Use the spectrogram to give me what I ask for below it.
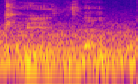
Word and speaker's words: Coot-tha: The crazy thing is it's not Mount Coot-tha in the way you might think. It's Mount Coot-tha. Yeah. And that's in all of the fucking, like, that's how they spell it.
